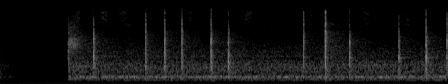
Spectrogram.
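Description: Chalk on a blackboard as an equation is written: a run of sharp, irregular taps and short scratches over a faint steady room hum. The sound cuts out entirely for about the first half-second.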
